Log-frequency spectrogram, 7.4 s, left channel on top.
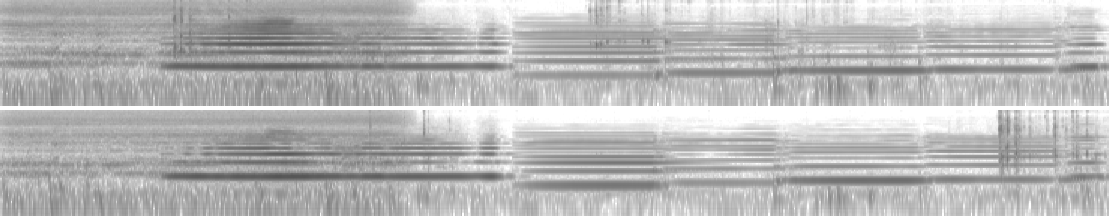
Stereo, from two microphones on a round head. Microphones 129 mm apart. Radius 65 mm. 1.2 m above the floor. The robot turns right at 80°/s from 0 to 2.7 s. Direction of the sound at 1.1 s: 75° left.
